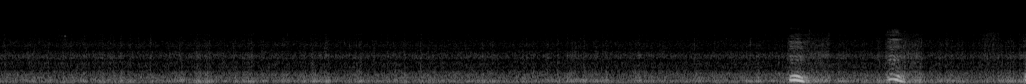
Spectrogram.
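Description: Steady low background hum inside a vehicle cabin. A man gives a short appreciative "mmm" about eight seconds in and another about a second later.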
